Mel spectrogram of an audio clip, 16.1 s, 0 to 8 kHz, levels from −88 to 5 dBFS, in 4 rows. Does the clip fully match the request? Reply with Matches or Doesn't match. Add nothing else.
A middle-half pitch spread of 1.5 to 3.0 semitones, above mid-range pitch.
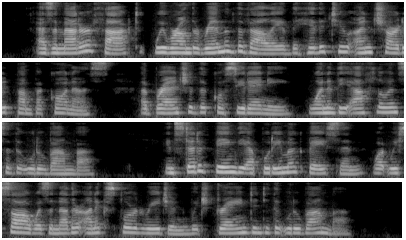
Matches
